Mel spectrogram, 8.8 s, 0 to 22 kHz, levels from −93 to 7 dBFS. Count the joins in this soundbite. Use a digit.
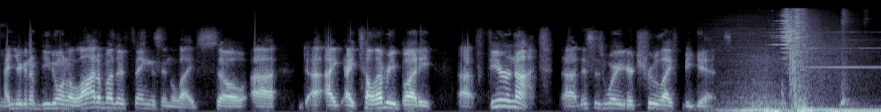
1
